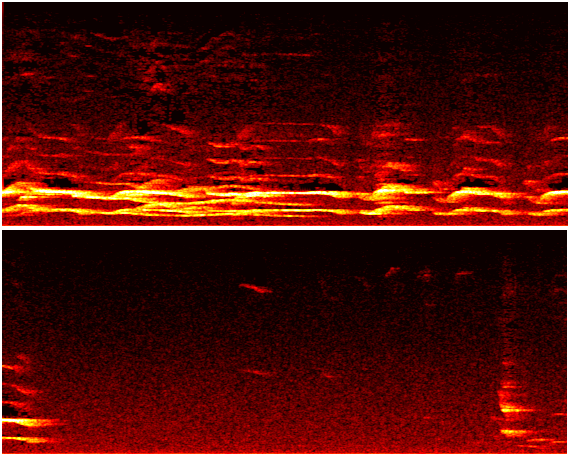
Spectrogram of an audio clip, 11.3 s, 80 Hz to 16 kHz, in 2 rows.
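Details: Three 13-week-old Shetland Sheepdog puppies howl together at night in high, wavering tones that rise and fall over one another; one awake pup, seemingly lonely, started, then all called for their pack.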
